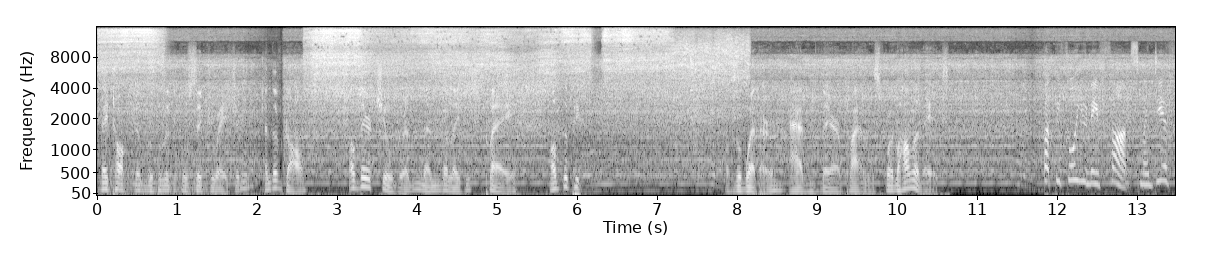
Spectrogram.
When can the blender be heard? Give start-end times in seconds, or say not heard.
0.0-13.4.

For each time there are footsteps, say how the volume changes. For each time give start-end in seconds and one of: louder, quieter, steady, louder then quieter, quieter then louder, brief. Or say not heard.
not heard.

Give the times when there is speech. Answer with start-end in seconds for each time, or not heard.
0.0-6.0, 7.8-10.7, 11.8-13.4.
